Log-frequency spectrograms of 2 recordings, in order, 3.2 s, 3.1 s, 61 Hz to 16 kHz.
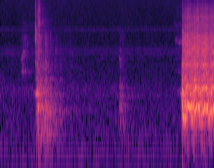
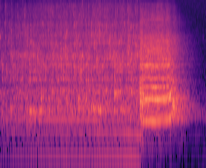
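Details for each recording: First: RV on-demand water pump with the faucet barely open, like a leaky faucet: short clicks, then a hard buzzing rattle as pressure drops and the pump kicks in, chattering on and off with heavy vibration from low-flow cycling. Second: RV on-demand water pump on the bench, self-primed from empty lines, with the outlet valve closed: steady motor hum rises slightly as pressure builds to about 40 psi, then the pressure switch opens and cuts the motor off cleanly.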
